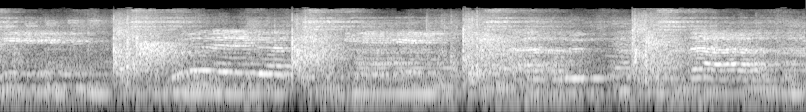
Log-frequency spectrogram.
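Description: Female J-pop idol group singing an upbeat song into microphones over a backing track with a steady beat.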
